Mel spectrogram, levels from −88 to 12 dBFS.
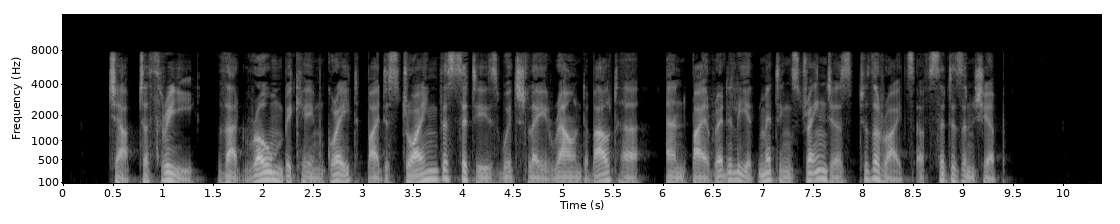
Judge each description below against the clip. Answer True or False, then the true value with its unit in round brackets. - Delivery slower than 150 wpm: True (140 wpm)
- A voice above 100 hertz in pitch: False (90 Hz)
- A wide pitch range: True (7.3 semitones)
